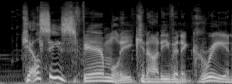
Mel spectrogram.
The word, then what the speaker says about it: Kelce: in the past pronounced it as Kel the Kelsey pronunciation came out on top after Travis and his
